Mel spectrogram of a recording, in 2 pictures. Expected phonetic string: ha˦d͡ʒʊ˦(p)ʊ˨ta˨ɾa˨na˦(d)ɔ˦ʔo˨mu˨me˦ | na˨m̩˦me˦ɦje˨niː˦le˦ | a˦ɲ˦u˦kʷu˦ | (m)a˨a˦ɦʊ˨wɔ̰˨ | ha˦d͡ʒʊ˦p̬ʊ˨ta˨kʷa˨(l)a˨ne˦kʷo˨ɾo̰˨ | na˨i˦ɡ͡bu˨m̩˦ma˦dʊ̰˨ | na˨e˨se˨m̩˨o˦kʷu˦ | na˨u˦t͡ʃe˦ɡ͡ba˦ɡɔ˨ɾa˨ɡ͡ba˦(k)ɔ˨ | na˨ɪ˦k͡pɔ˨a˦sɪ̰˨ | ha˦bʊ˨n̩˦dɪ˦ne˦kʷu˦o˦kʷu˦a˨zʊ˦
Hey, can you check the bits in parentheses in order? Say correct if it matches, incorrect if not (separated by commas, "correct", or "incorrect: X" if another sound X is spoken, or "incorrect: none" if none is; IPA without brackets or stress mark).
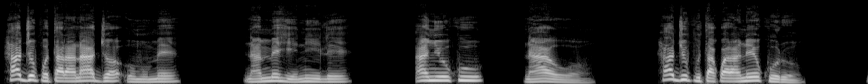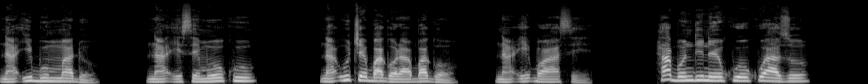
correct, incorrect: d͡ʒ, incorrect: n, incorrect: ɾ, incorrect: ɡ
